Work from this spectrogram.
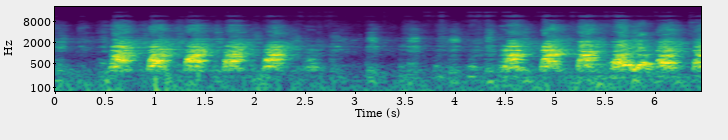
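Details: Nyla, a female XL ghost tri American Bully, barks during an exercise workout. Her sharp, mid-pitched barks come in a steady run of about two to three per second, with a brief lull near the middle.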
